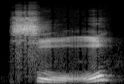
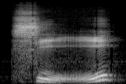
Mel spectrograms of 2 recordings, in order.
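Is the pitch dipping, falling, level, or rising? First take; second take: dipping; dipping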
